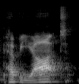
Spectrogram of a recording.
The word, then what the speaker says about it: Pepiot: You might want to say Ryan Pepiot, but it's Ryan Pepiot. That is how you say it.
